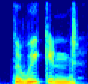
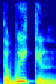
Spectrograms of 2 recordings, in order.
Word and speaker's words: The Weeknd: The Weeknd. How do you say it? The Weeknd, right? Because he doesn't have it's not spelled weekend.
